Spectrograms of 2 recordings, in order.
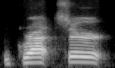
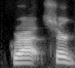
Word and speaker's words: Gratzer: Instagram design.domination, Facebook Creative Boost Co, and LinkedIn Gratzer. I feel like I'm saying your last name wrong. It's correct what you said. Gratzer Graphics.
